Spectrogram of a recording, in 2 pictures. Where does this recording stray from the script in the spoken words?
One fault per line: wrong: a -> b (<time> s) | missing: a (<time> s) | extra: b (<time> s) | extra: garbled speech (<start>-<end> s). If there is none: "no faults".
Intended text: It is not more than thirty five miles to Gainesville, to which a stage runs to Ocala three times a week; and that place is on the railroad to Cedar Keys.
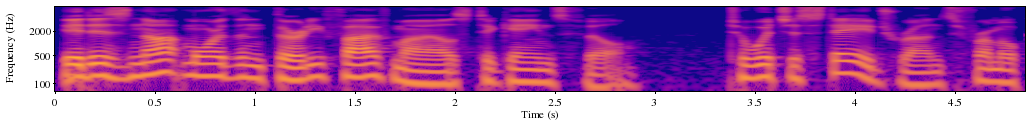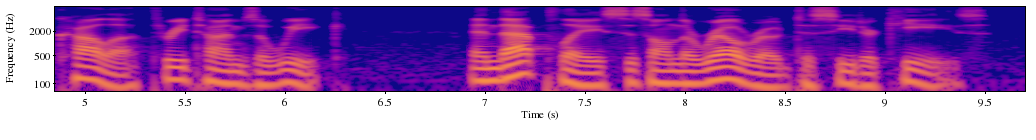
wrong: to -> from (4.5 s)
